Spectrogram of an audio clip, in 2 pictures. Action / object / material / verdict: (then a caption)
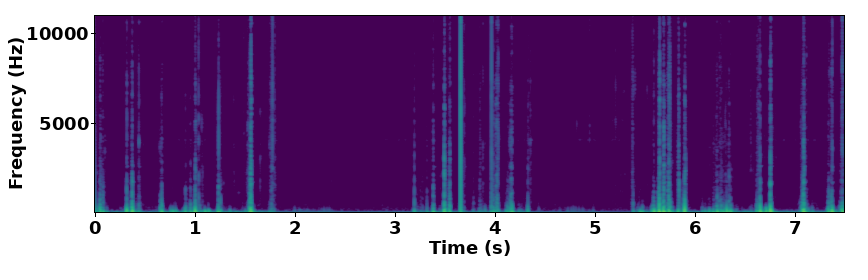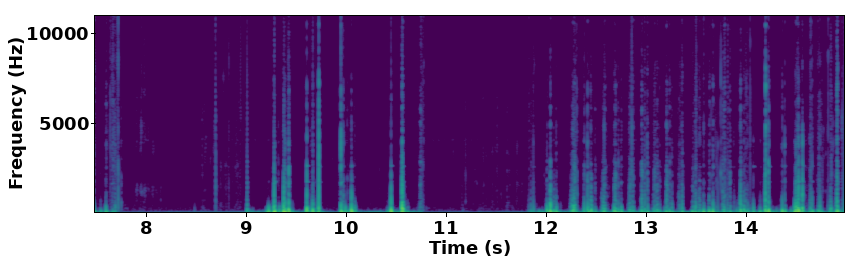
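scrape / silicone ear microphone scratched with a steel probe / silicone / none. A thin hooked stainless steel probe scratches inside the ear canal of a white silicone ear-shaped microphone. The result is deep, muffled, rumbling scratches with dense crackly strokes, heard in five bursts separated by short silences.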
